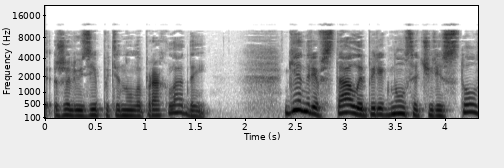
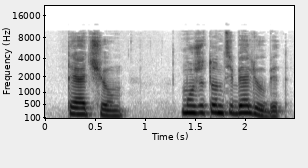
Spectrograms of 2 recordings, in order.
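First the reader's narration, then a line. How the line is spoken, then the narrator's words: Sighed. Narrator (Russian): Ребекка вздохнула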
